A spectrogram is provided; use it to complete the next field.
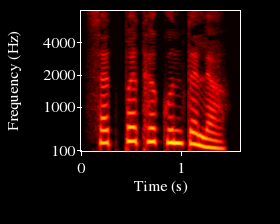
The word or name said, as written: ಸತ್ಪಥಕುಂತಲ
